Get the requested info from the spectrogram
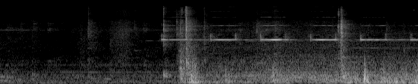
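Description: London Overground Class 378 train's sliding passenger doors opening: a sudden clunk about a second and a half in, then the high door beeps repeating about twice a second, with a few knocks.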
